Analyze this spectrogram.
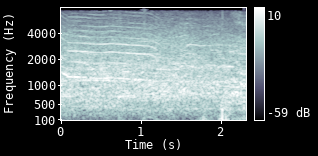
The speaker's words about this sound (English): Smatterings of the crowd begin to cheer as they can see the Undertaker is busted wide open.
